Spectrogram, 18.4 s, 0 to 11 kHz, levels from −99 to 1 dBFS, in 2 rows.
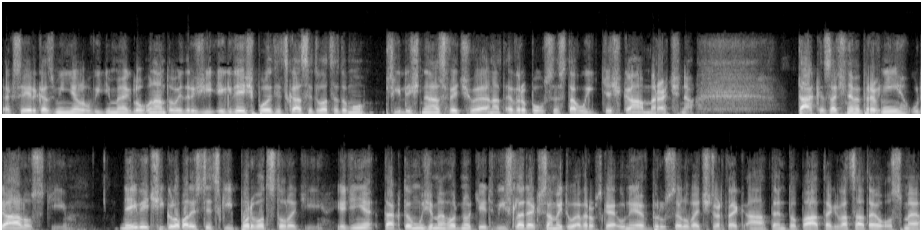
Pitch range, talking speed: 105-125 Hz, 155 wpm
